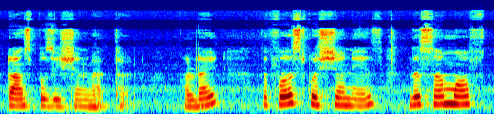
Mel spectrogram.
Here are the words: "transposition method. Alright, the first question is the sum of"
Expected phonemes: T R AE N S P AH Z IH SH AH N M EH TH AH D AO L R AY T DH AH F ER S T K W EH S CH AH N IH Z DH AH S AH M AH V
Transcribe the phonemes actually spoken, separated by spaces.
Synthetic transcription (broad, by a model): T R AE N S P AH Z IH SH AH N M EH T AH D AO L R AY T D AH F ER S T K W EH S CH AH N IH Z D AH S AH M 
